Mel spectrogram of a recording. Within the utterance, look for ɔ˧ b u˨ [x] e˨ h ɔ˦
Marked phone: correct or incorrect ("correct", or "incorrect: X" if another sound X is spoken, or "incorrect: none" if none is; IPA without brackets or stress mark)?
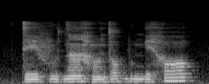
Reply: incorrect: ŋ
